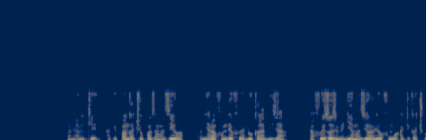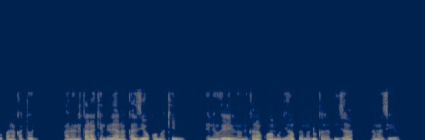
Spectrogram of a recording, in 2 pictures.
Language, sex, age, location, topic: Swahili, male, 18-24, Dar es Salaam, finance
